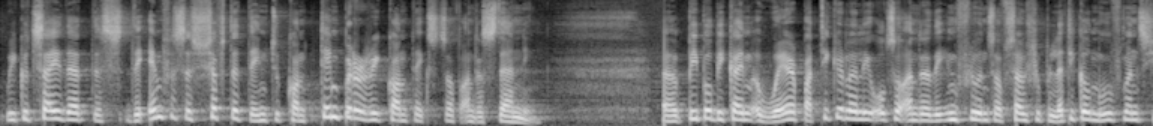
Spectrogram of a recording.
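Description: Halting Afrikaans-speaking male lecturer. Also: fairly high pitch, a little mellow. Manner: measured, halting with frequent fillers and restarts. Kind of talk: academic lecture.

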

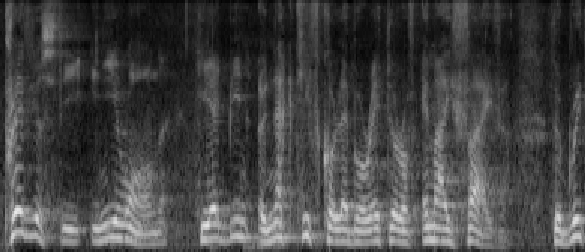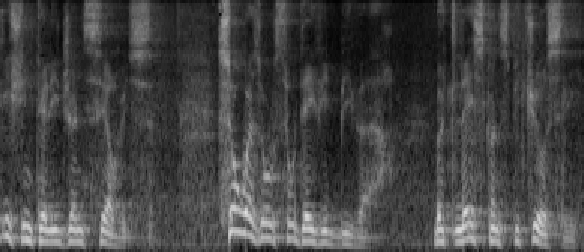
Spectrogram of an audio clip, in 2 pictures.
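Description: A man with a Persian accent giving an academic seminar lecture, halting often with fillers and restarts. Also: fairly high pitch, lively intonation, dark tone.

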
